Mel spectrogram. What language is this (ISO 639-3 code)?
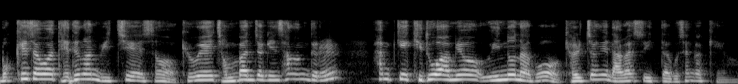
kor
